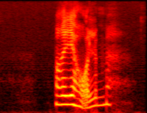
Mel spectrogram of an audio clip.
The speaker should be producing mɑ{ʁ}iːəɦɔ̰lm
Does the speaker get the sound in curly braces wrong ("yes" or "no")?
no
